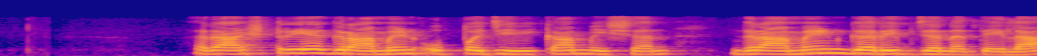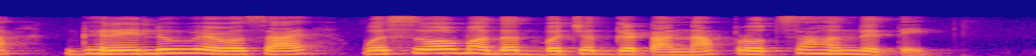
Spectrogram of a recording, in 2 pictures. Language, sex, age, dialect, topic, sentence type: Marathi, female, 51-55, Standard Marathi, banking, statement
